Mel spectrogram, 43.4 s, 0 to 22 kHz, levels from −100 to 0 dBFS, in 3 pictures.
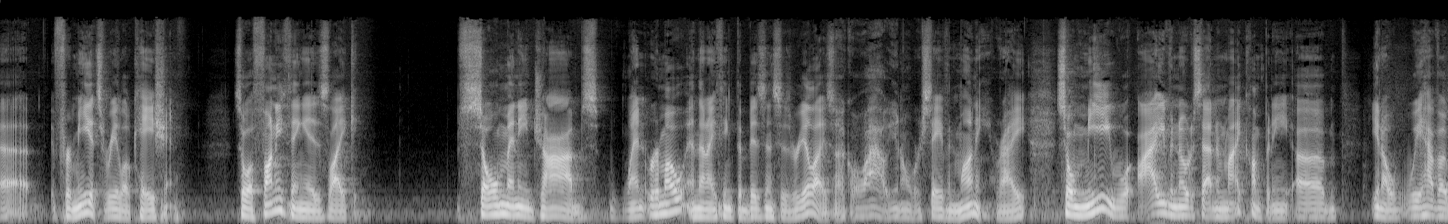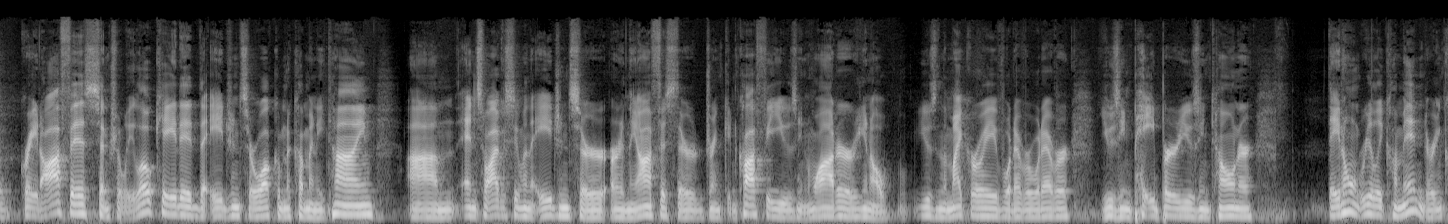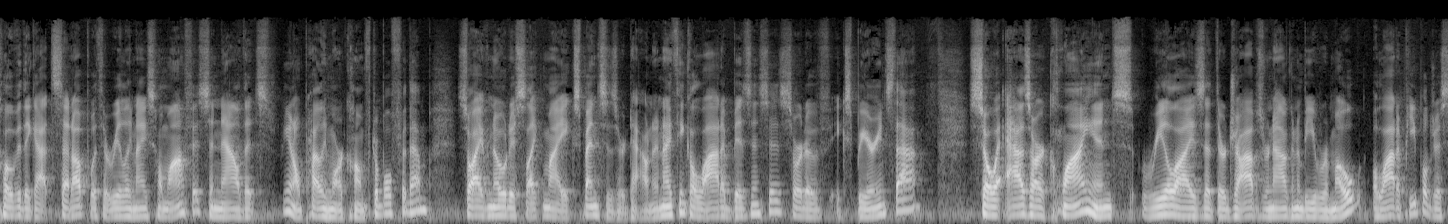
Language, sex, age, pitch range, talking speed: English, male, 30-49, 90-110 Hz, 210 wpm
